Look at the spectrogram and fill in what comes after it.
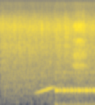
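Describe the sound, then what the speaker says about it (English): Rain falls in a Stardew Valley game scene as a soft, steady patter beneath a faint tonal chime that rises and then holds, with no talking. "Sheila, why are you out here in the rain?"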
